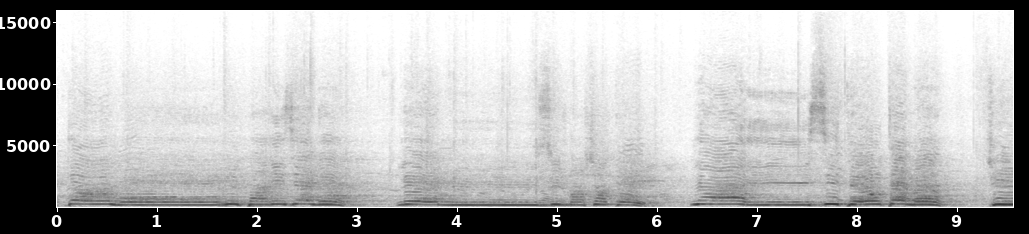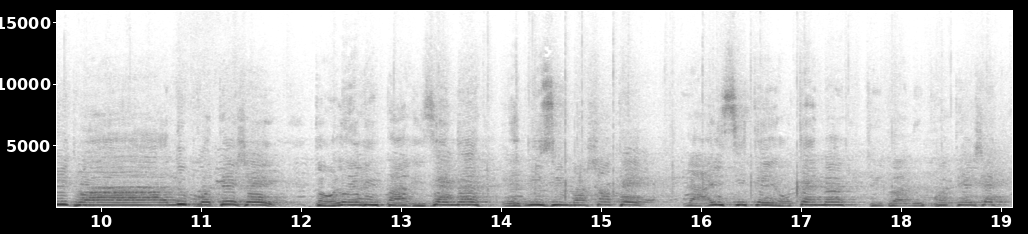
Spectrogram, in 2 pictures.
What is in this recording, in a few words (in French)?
chant laicité on t'aime tu dois nous protéger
